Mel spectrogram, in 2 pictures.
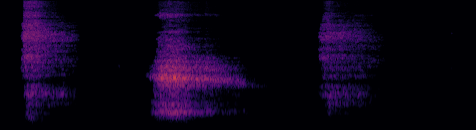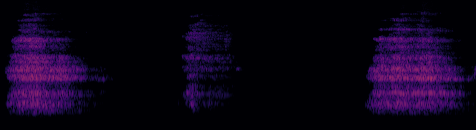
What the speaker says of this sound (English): Let's take five deep breaths.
